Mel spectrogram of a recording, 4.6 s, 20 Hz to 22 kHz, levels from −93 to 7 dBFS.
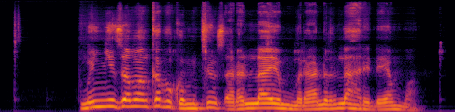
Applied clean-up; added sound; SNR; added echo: neural mask model DeepFilterNet 3.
